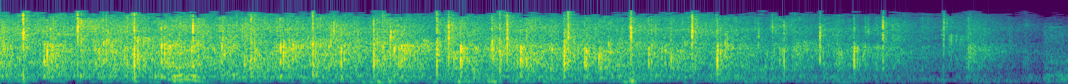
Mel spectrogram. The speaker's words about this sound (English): Let's give him a welcome. Give him a clap.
